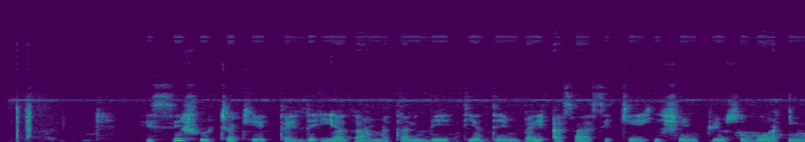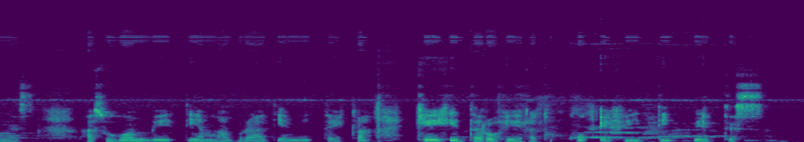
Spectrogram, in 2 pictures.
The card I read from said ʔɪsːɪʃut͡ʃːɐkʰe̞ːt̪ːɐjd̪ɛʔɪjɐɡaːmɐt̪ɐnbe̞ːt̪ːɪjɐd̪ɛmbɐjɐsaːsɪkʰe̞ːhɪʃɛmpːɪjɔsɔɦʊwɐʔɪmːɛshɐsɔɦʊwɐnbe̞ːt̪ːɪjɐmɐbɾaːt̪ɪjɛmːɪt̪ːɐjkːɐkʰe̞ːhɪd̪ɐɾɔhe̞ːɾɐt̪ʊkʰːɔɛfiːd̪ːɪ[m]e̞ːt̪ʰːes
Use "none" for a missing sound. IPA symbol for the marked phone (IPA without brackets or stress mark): b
